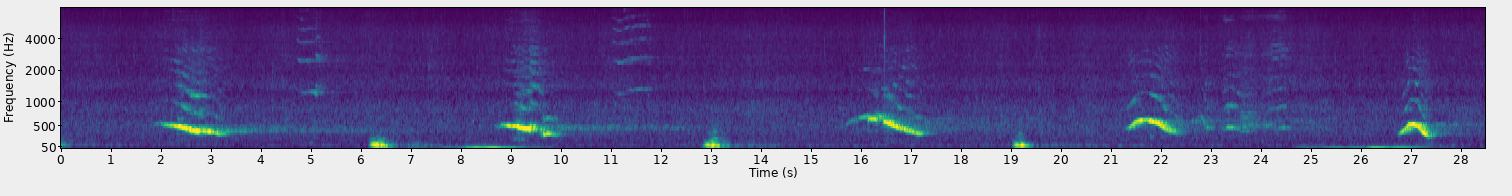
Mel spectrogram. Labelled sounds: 2.2	3.0	humpback whale, 0.78 to 2.6 kHz
4.6	5.3	humpback whale, 1.1 to 5.2 kHz
8.9	9.7	humpback whale, 0.81 to 6.1 kHz
11.0	11.9	humpback whale, 1.1 to 6.8 kHz
16.4	16.7	humpback whale, 1.0 to 1.2 kHz
21.3	22.2	humpback whale, 0.78 to 1.8 kHz
23.2	24.6	humpback whale, 0.78 to 6.7 kHz
26.9	27.2	humpback whale, 0.81 to 2.2 kHz

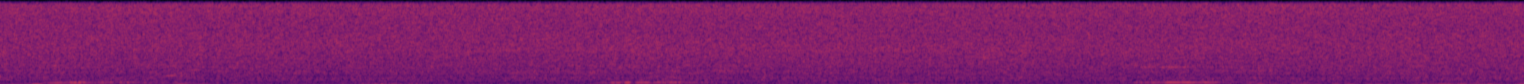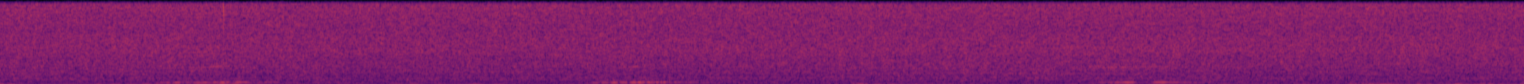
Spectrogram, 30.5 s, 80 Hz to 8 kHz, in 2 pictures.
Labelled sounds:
17.3	17.5	humpback whale, 1.7 to 1.8 kHz

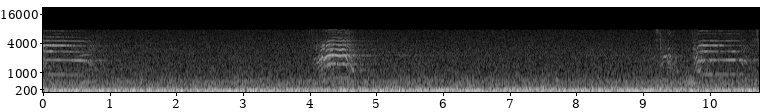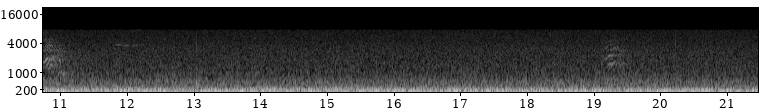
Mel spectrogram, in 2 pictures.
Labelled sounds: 3.9	4.8	killer whale, 0.95 to 7.8 kHz
19.0	19.5	killer whale, 0.97 to 4.5 kHz

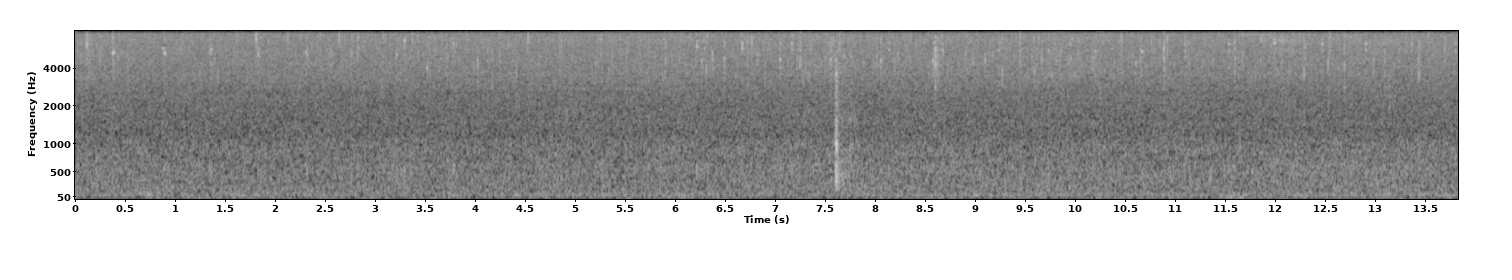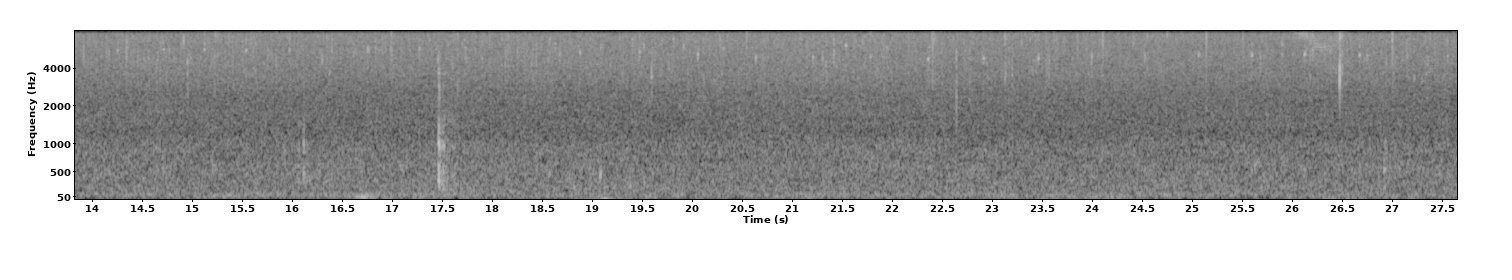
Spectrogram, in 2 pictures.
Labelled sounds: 26.2	26.5	killer whale, 5.8 to 6.1 kHz

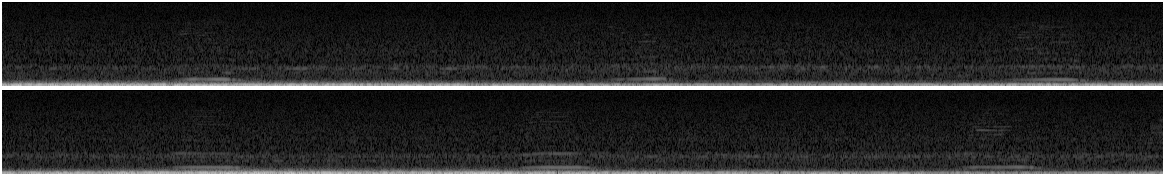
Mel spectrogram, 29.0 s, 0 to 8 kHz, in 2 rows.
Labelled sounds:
8.0	8.2	humpback whale, 1.8 to 1.9 kHz
13.0	13.3	humpback whale, 3.1 to 3.2 kHz
21.3	21.5	humpback whale, 2.4 to 2.5 kHz
26.7	27.1	humpback whale, 1.7 to 2.1 kHz

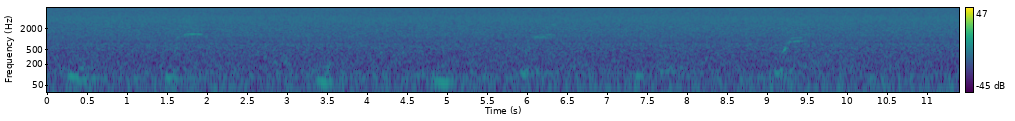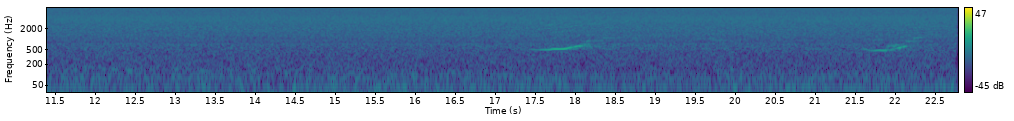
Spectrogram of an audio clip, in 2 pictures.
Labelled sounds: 1.7	2.0	humpback whale, 1.2 to 1.5 kHz
9.3	9.5	humpback whale, 0.80 to 0.96 kHz

